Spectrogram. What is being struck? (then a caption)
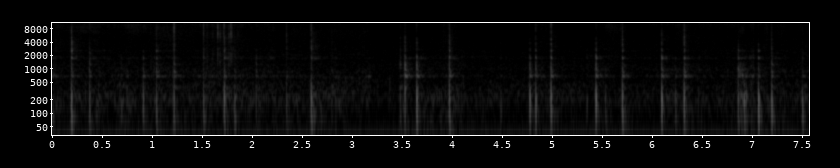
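Wooden butcher block board. Long acrylic nails tap and scratch across the solid, light wooden surface of a butcher block board. Around nineteen sharp, dry taps stand out over a steady, hissy scratching texture, each click bright and dying away almost at once.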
